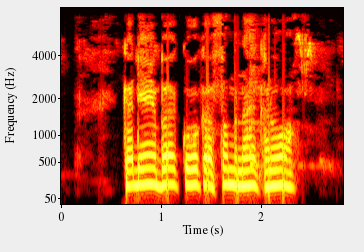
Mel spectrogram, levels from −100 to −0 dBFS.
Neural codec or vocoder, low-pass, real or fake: none; 7.2 kHz; real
